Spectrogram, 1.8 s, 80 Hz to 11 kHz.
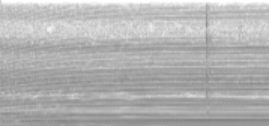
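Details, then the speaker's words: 1975 JVC 9407LS radio cassette player on cassette playback: steady low hum with buzzy edge held throughout; hum suspected from record switch. "And straight away there's this humming noise. Just press stop. The hell was that? Press play again. Okay, I think that's something to do with the record switch."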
